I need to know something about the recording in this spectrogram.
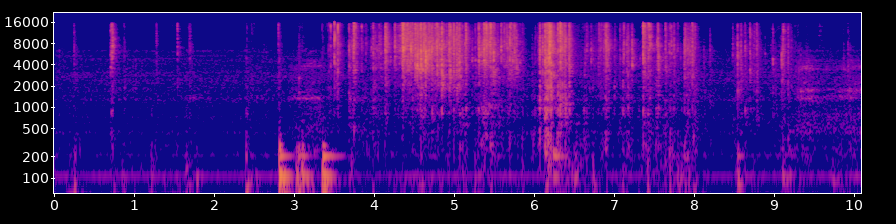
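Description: Topps Chrome baseball card pack wrapper being torn and peeled open by hand, crinkling from about four seconds in until shortly before the end. A few soft thumps come about three seconds in, before the crinkling starts.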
